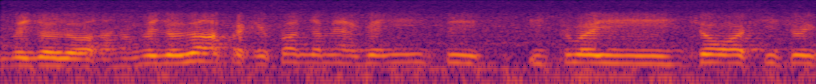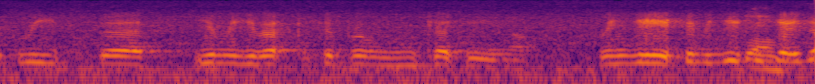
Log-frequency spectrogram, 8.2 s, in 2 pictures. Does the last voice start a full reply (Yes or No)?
No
